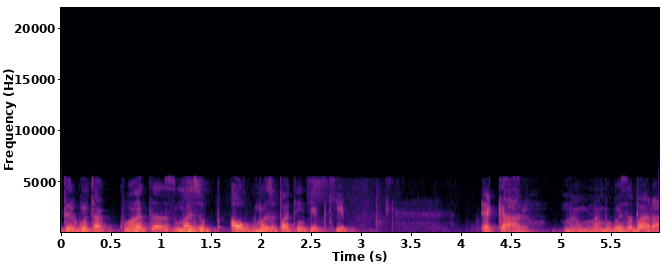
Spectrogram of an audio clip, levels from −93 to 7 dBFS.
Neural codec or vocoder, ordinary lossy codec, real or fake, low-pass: none; none; real; 5.4 kHz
